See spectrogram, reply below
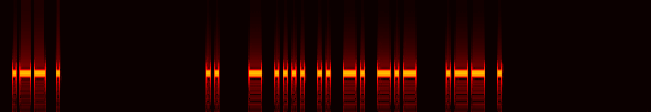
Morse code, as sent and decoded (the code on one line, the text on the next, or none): .-- . / .. / - .... .. -. -.- / .-- .
WE I THINK WE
